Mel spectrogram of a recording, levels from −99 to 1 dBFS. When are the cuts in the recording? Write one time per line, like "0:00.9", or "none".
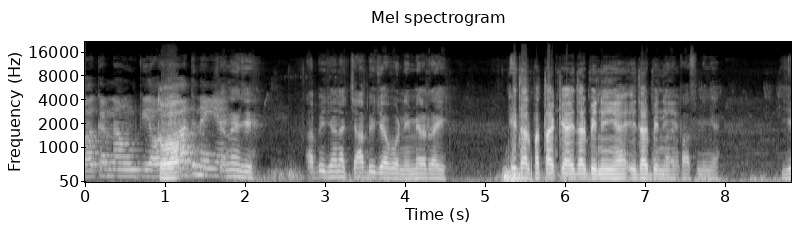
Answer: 0:01.7
0:07.3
